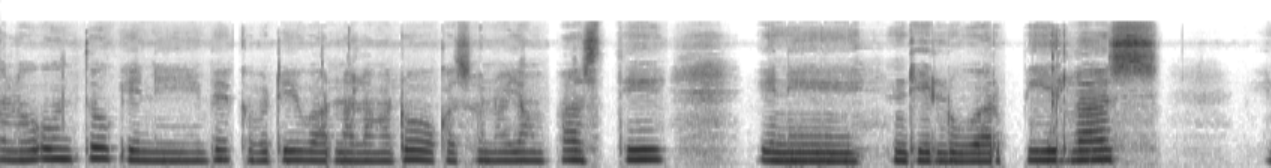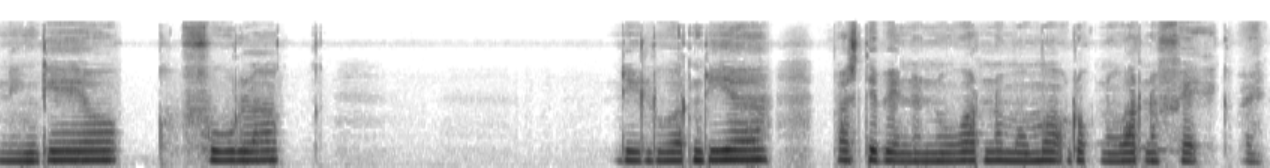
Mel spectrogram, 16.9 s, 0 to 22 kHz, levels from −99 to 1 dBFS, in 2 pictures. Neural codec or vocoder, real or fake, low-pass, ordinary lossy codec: none; real; 19.8 kHz; AAC, 32 kbps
